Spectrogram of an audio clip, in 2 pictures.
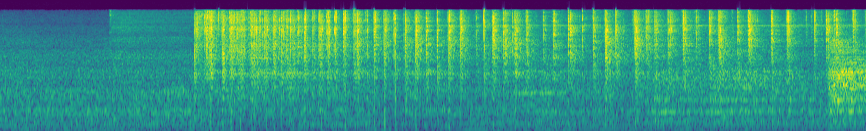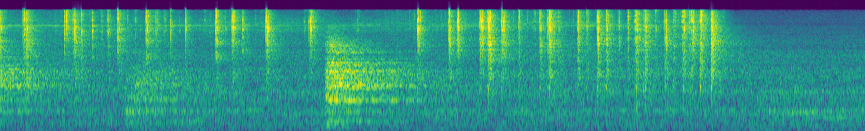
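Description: Robotic MIG welding arc crackling continuously as a Fanuc robot lays a weld, starting about a second and a half in and cutting off abruptly near the end. A steady machine hum lies underneath.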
